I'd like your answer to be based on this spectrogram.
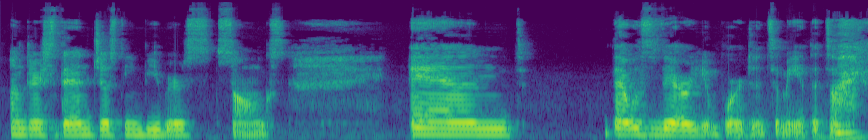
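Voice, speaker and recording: A young Brazilian woman in her twenties talks into her phone in English, her second language, with a Portuguese-tinged accent. Her voice sits a bit low and her pace is very slow. She sounds reflective and hesitant, full of fillers and restarts. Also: darkish tone. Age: 20s. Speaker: vlogger. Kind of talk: personal venting vlog.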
